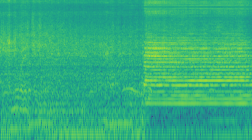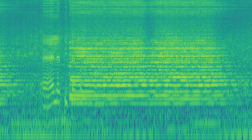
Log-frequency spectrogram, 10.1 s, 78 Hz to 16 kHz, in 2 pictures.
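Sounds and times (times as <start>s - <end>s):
freight cars rumbling past: 0.0s - 10.0s
locomotive air horn: 2.9s - 5.5s, 6.4s - 9.9s.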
